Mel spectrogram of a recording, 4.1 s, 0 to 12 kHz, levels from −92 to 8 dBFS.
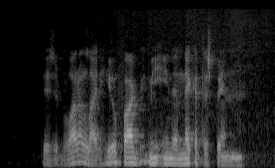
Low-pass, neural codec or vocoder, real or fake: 9.9 kHz; none; real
